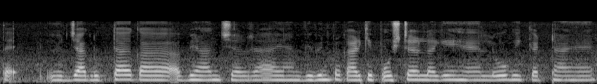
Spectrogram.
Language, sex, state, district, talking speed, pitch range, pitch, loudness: Hindi, female, Bihar, West Champaran, 160 wpm, 200-210 Hz, 205 Hz, -18 LUFS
